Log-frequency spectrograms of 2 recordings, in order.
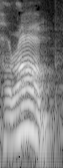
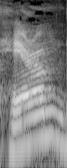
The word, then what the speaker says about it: haram: They've been saying it very bogan. – What are some of the pronunciations you get? – We got harem. That was the funniest one. – Like a harem, a multi-wived. – Yeah. Changes the whole meaning of the term.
